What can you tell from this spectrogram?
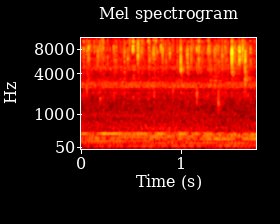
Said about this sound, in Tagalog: Pero narinig kong bukas ang gripo sa banyo.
